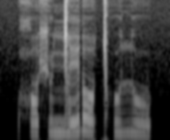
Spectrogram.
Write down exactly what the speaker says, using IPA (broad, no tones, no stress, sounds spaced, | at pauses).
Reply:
x ɔ ʃ ʉ ŋ͡ǀ e ɾ ɔ ǀʰ u ʎ u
